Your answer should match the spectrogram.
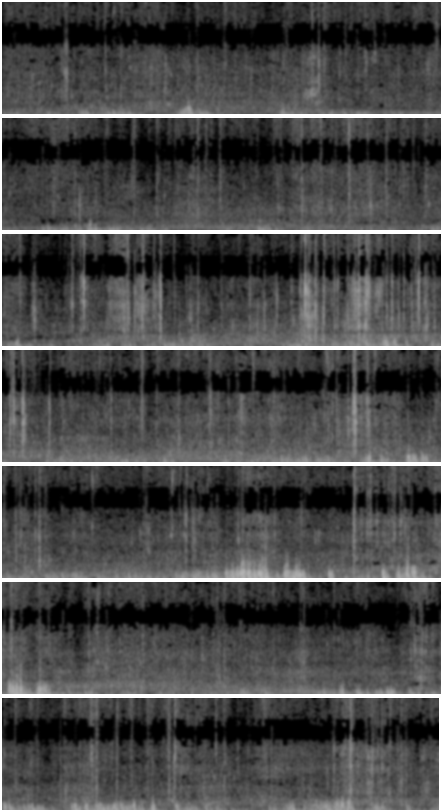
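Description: Wind buffeting the phone's microphone in uneven gusts, a low rumble that is loudest about two-thirds of the way through.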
